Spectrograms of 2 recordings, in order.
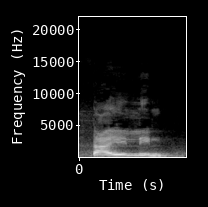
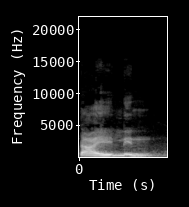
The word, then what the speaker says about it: ptyalin: Salivary amylase, it is also called tylin. P is silent. Spelling starts with letter P.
